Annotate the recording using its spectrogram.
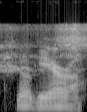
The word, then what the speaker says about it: Nogueira: Something like that, because I butchered Carl Nogueira.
